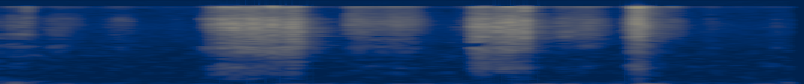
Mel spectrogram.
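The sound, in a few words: scissors cutting off excess material on a craft drum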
